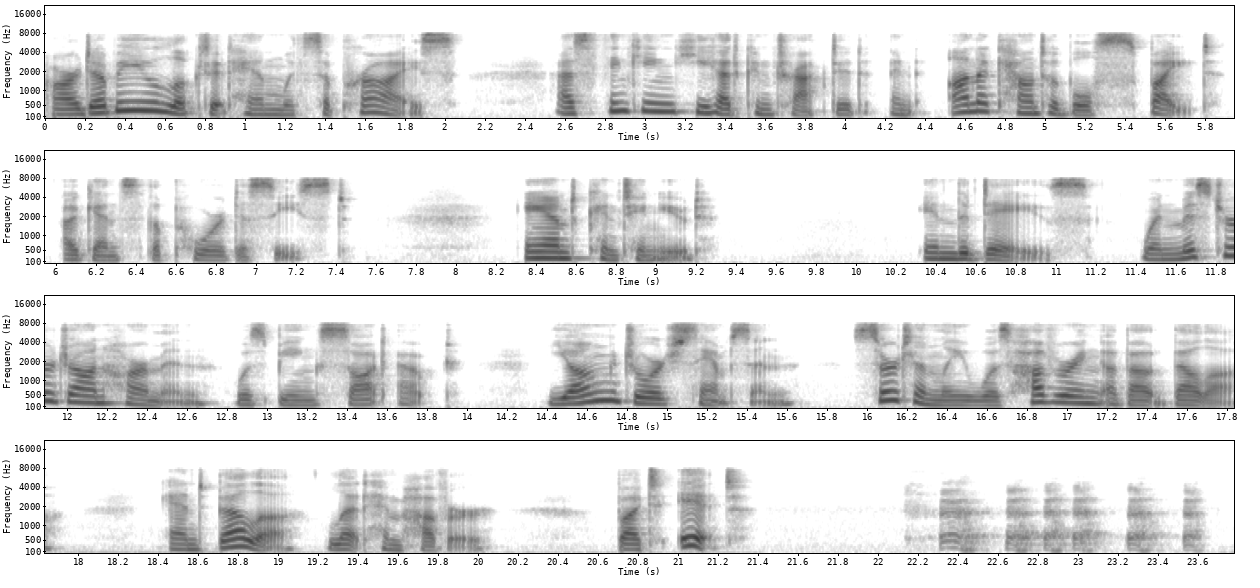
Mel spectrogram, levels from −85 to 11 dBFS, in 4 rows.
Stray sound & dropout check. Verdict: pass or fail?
fail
